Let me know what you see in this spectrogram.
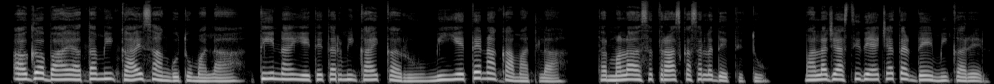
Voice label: Marathi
